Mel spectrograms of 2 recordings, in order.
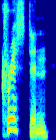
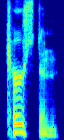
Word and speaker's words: Kirsten: It's not Kristen, it's Kirsten. I don't think it's Kirsten.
